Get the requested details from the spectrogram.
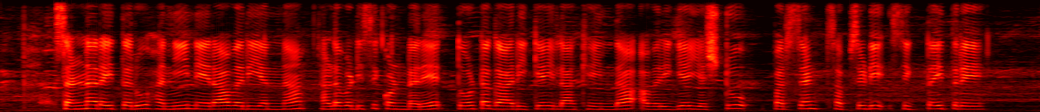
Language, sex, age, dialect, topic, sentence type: Kannada, female, 18-24, Dharwad Kannada, agriculture, question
